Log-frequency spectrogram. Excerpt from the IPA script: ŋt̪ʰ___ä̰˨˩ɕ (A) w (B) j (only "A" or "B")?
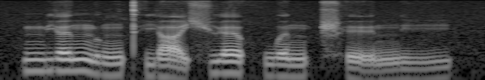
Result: B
